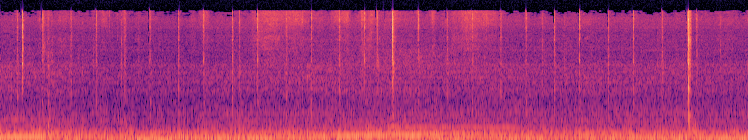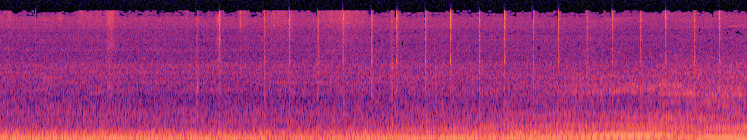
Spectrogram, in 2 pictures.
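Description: Heavy-haulage truck's diesel engine running with a low, steady drone as it tows an abnormal load past, growing louder in the last few seconds as the truck comes close.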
